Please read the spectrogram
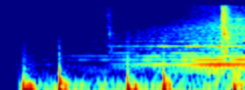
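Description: Intro music opening with a deep heartbeat-like double thump, heard twice, over steady held tones. A brief whoosh comes between the two heartbeats.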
